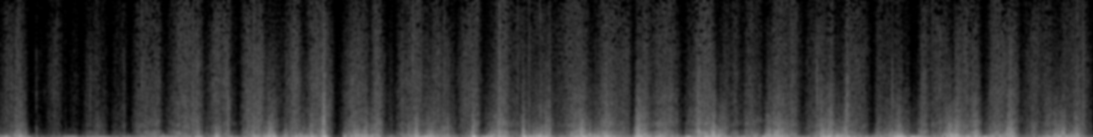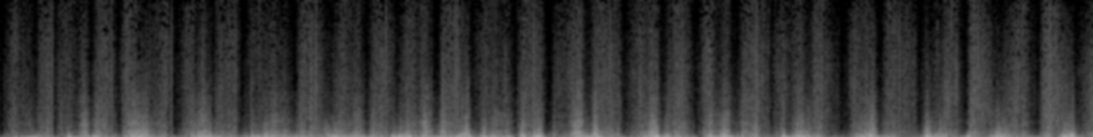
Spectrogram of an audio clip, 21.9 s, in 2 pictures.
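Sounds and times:
scratchy rustling strokes of eardrum cleaning: 0.0s - 21.8s.

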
